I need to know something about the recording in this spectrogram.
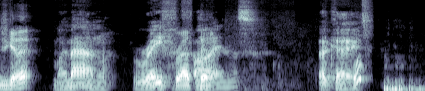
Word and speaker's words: Ralph: Is it Ralph Fiennes or is it Ray Fiennes? I mean, it's it's spelled Ralph. Is it Sean Bean He or is it says Sean? Rafe.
